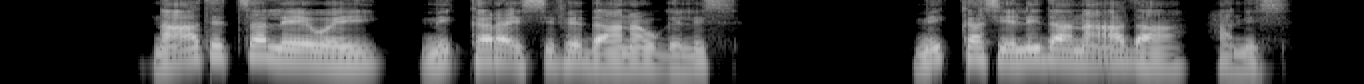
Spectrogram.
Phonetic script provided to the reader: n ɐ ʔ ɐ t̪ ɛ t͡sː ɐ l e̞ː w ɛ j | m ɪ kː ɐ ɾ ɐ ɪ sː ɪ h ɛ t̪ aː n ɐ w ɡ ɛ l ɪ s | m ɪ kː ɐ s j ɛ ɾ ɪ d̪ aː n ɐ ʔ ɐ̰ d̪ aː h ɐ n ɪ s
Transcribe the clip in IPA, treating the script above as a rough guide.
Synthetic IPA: n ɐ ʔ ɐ t̪ ɛ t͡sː ɐ l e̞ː w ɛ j | m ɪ kː ɐ ɾ ɐ ɪ sː ɪ f ɛ d̪ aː n ɐ w ɡ ɛ l ɪ s | m ɪ kː ɐ s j ɛ l ɪ d̪ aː n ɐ ʔ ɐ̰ d̪ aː h ɐ n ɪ s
